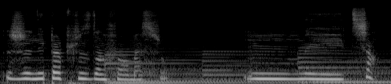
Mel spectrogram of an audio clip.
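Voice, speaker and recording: A female actor plays a middle-aged mob mother in an audio drama. She speaks with grave restraint in a slightly high, warm-toned voice. Quiet music runs underneath. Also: little pitch movement. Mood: grave, controlled. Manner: measured, withholding, grave. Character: composed, grave mafia mother. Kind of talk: French audio drama acting. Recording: faint music behind.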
